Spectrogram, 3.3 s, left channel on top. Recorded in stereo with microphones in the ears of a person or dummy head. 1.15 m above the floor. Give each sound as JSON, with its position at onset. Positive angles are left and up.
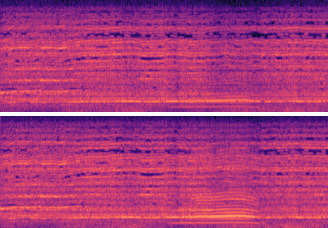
{"t": 0.0, "sound": "a machine running", "side_deg": 10}
{"t": 1.7, "sound": "a cat meowing", "side_deg": -60}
